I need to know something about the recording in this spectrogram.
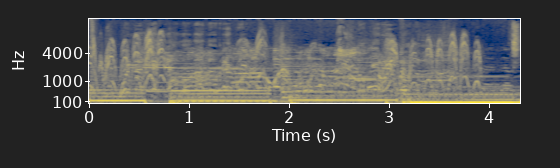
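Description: Hip-hop beat instrumental: a bass line stepping between held notes about once a second, with turntable scratching over it.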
